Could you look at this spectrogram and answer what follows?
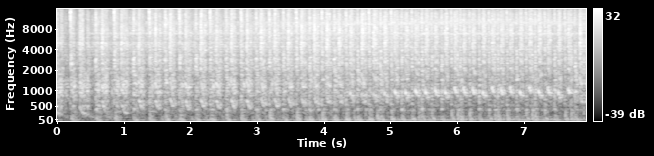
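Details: Chrysler CM Valiant Hemi 265 six with a rebuilt starter wired through a bypass switch, new fuel pump fitted: starter spins the engine at a steady, even cranking rhythm throughout with no firing or catch; cranks but won't start.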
